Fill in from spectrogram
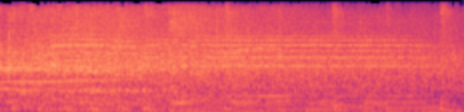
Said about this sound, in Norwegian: Sånn her hørtes det ut når Manchester United sin tidligere trener Louis van Gaal holdt tale på klubbens sesongavslutning her i gang. I have seen a lady who plays the saxophone fantastically. Give her a big applause!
